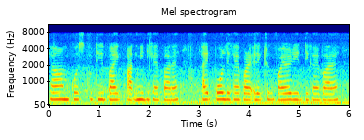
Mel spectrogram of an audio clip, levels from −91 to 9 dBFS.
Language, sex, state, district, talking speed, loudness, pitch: Hindi, female, Arunachal Pradesh, Papum Pare, 220 wpm, -16 LUFS, 245 Hz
